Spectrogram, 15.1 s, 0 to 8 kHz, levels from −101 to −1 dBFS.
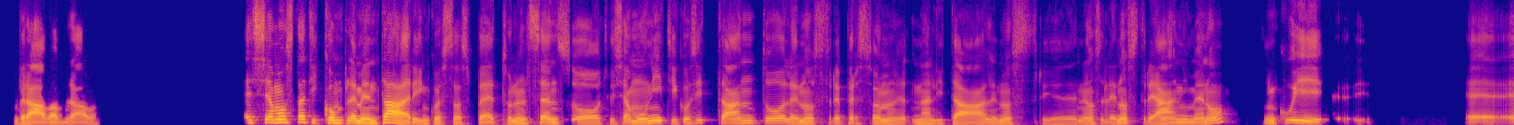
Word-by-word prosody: Brava 120 Hz, -2 st, +3 dB
brava. 110 Hz, 0 st, -4 dB, 1.5 s
E 180 Hz, -, 0 dB
siamo 190 Hz, +2 st, +5 dB
stati 195 Hz, -1 st, +1 dB
complementari 150 Hz, -, +6 dB
in 110 Hz, -, -3 dB
questo 105 Hz, +1 st, -4 dB
aspetto, 100 Hz, 0 st, -5 dB
nel 120 Hz, +1 st, 0 dB
senso, 125 Hz, -1 st, -1 dB
ci 135 Hz, +3 st, -12 dB
siamo 140 Hz, +2 st, -1 dB
uniti 160 Hz, -2 st, +1 dB
così 165 Hz, +7 st, -6 dB
tanto 150 Hz, +1 st, -1 dB
le 125 Hz, -6 st, -2 dB
nostre 115 Hz, 0 st, -4 dB
personalità, 115 Hz, -1 st, -3 dB
le 125 Hz, -5 st, -4 dB
nostri 105 Hz, -1 st, -7 dB
le 105 Hz, 0 st, -10 dB
nostre 120 Hz, +2 st, -6 dB
le 110 Hz, -, -4 dB
nostre 130 Hz, -4 st, -3 dB
anime, 105 Hz, -1 st, -1 dB
no, 180 Hz, -, -3 dB, 0.2 s
in 140 Hz, 0 st, -3 dB
cui, 165 Hz, -, +1 dB, 0.2 s
uhm, 350 Hz, -, -18 dB
i 340 Hz, -, -23 dB, 0.9 s
è -, -, -6 dB
125 Hz, 125 wpm, -23 LUFS, 110-150 Hz, 1.5 s, complementari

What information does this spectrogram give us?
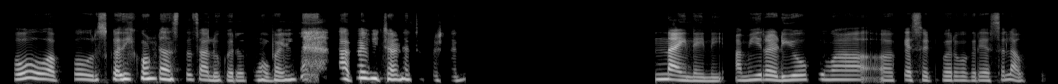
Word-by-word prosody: हो, 235 Hz, -, +3 dB, 0.3 s
ऑफकोर्स 215 Hz, 0 st, -2 dB
कधी 230 Hz, 0 st, +5 dB
कोण 265 Hz, -1 st, +6 dB
नसतं 230 Hz, 0 st, +2 dB
चालू 195 Hz, -4 st, -1 dB
करत 180 Hz, -1 st, -4 dB
मोबाईल. 200 Hz, +2 st, 0 dB, 0.5 s
हा 255 Hz, -, +6 dB
काय 295 Hz, -, +7 dB
विचारण्याचा 235 Hz, -4 st, +3 dB
प्रश्न 185 Hz, -2 st, -13 dB
आहे. 190 Hz, +4 st, -9 dB, 1.9 s
नाही, 230 Hz, -5 st, +6 dB
नाही, 170 Hz, -2 st, -3 dB
नाही 160 Hz, 0 st, -5 dB
.आम्ही 195 Hz, +3 st, -2 dB
रेडिओ 210 Hz, 0 st, +1 dB
किंवा 220 Hz, -1 st, -5 dB, 0.2 s
अ, 190 Hz, -2 st, -8 dB
कॅसेटवर 195 Hz, -1 st, -6 dB
वगैरे 185 Hz, -1 st, -8 dB
असं 180 Hz, +3 st, -7 dB
लावतो, 210 Hz, -6 st, -8 dB
205 Hz, 135 wpm, -22 LUFS, 185-230 Hz, 1.9 s, काय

